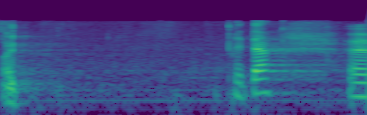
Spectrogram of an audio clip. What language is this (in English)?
Estonian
